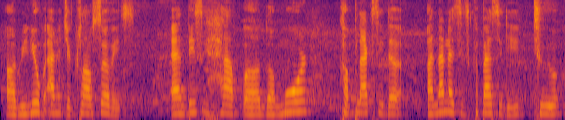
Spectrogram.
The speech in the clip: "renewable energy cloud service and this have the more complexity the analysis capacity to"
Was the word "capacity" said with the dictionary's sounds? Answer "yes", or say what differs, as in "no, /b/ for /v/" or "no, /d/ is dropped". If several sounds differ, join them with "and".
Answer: yes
